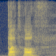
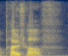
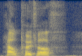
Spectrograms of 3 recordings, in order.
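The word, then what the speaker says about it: Puthoff: Alright, it's pronounced P. It's spelled P-U-T H-O-F-F. What am I saying? Butthoff. Oh, Potoff. No. I thought it said Butthoff. No. Hal Potoff to research UFO topics.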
